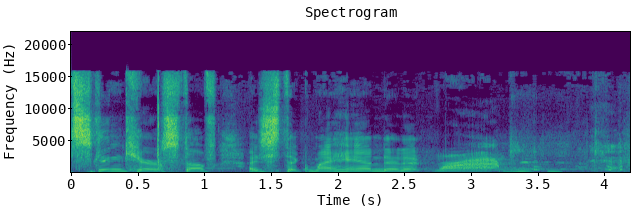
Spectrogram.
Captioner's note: growls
